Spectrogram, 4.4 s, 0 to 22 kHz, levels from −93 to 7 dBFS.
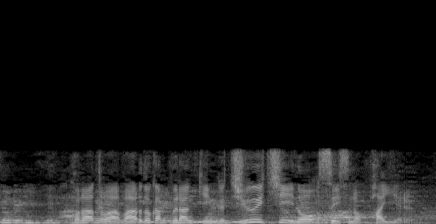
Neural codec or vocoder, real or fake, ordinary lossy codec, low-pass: vocoder, 44.1 kHz, 80 mel bands, Vocos; fake; none; 7.2 kHz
